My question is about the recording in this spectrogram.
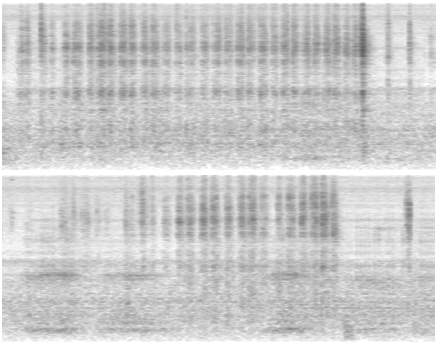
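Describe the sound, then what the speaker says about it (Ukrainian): A handmade perch spoon lure is worked with a file and sandpaper, giving quiet, rapid, rhythmic rasping strokes with a few sharper scrapes, close up with no talk. "над фільочком і наждачкою обробимо трошечки ще полірнем"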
